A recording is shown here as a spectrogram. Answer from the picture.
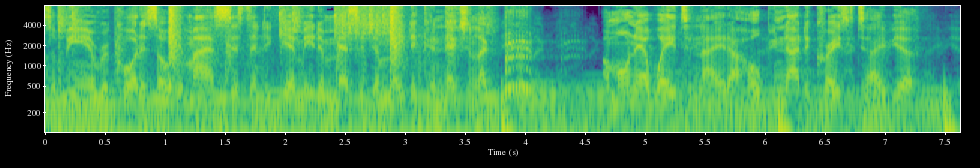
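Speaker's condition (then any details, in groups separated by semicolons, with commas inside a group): No condition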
